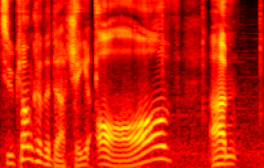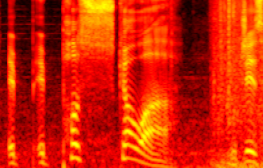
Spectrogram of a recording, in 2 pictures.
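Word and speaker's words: Gipuzkoa: I would like to conquer the duchy of Iposkoa, which is how that's pronounced.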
